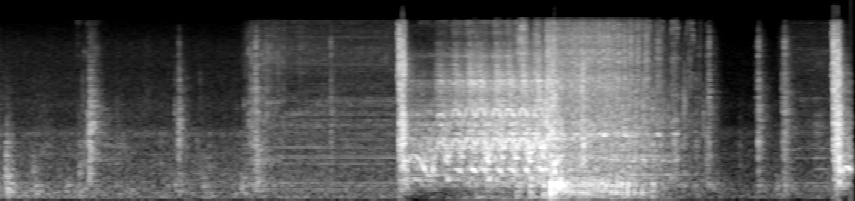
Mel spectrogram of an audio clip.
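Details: Alfa Romeo with SPICA mechanical injection pump, after the pump gap, rod length and timing were adjusted to cure very rich running: a few clicks, then the engine catches on the crank and settles into a steady run; it starts and runs properly now.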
